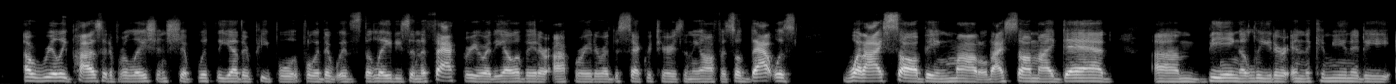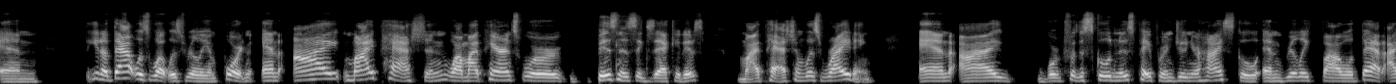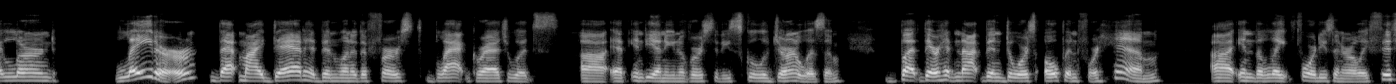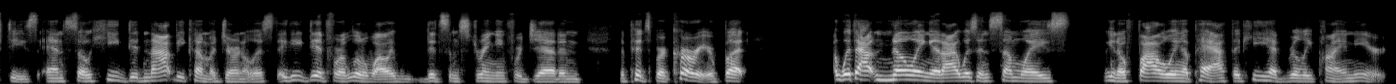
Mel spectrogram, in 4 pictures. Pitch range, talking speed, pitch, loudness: 140-175 Hz, 175 wpm, 155 Hz, -19 LUFS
